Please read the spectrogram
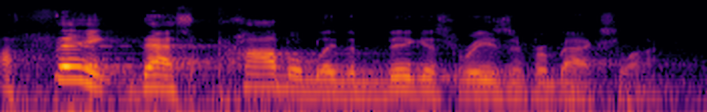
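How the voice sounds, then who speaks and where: A man is speaking. He has a Southern US accent. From US South, Jacksonville Florida. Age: 70s. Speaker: stewardship pastor. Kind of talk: testimony talk to audience. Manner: animated.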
